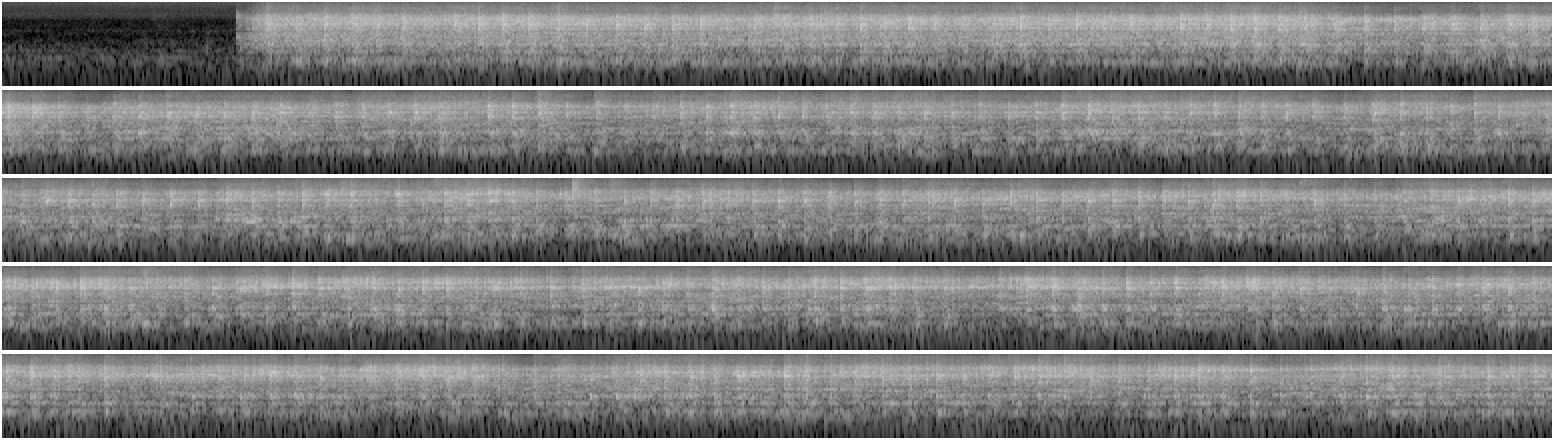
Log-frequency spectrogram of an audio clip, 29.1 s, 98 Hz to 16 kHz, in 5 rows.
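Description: A popsicle-stick Theo Jansen walking machine running: its small 3-volt electric motor drives the legs through a chain of nylon string and beads. It starts suddenly about a second in and runs steadily as the machine walks.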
